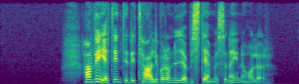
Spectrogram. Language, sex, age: Swedish, female, 31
